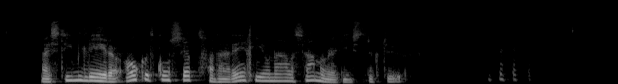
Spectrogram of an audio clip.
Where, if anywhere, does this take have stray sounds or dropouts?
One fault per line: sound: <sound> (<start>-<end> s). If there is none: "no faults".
sound: laugh (4.9-5.5 s)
